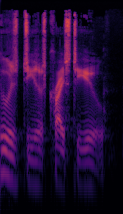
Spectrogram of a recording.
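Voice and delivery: quiet, gruff, growled voice. Retelling the drill sergeant's first question to the speaker, retelling a growl. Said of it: "growled out".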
